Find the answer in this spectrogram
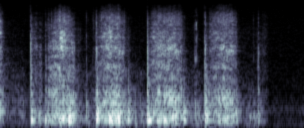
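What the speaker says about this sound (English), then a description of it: "Once you get done scraping the bottom of the fretboard, that's what it looks like." Close, loud rasping strokes from scraping the underside of a guitar fretboard during binding work: about four long back-and-forth scrapes in a steady rhythm, each separated by a short click, then quiet.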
